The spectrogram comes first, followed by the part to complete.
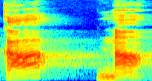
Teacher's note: کا نا دونوں کو کھینچیں گے کیونکہ الف سے پہلے زبر ہے، یہاں بھی الف سے پہلے زبر ہے. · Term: الف مدہ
